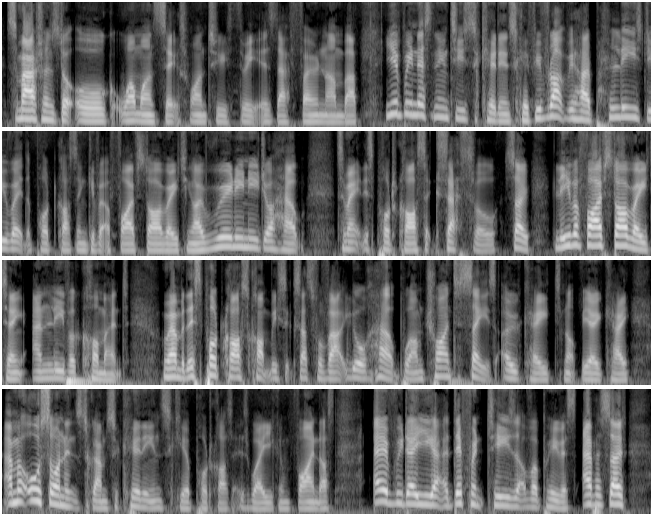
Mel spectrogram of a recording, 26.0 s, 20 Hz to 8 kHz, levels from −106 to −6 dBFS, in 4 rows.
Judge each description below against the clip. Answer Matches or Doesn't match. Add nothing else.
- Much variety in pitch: Matches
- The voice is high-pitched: Doesn't match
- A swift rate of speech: Matches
